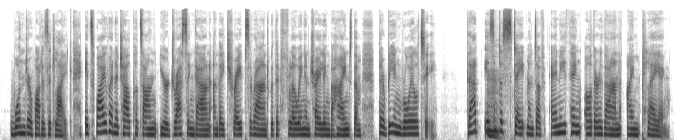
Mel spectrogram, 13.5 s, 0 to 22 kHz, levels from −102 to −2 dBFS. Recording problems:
none

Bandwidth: 16.5 kHz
